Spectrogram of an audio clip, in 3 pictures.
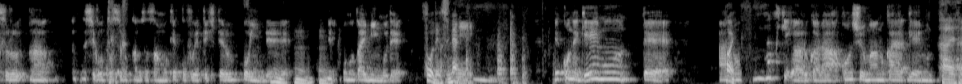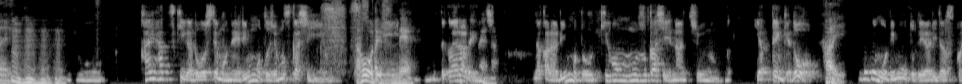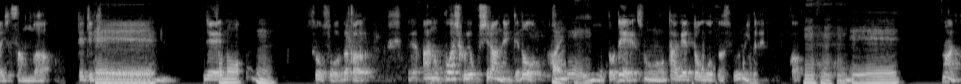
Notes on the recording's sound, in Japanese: Zoom によるリモート収録です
